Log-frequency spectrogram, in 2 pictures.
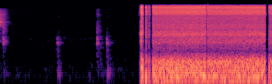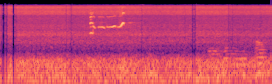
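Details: A Green Sandpiper on nocturnal migration over an urban area gives one brief, high, ringing whistled call of rising notes, nearly lost in a steady roar of low traffic noise after a moment of silence.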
